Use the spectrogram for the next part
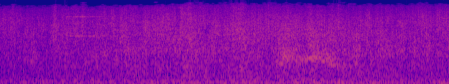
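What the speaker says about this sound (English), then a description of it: "I am like inside the explosion basically" A huge explosion in the action game Bayonetta roars as a dense, sustained rumbling blast that fills the whole clip at steady high loudness, with no let-up and no voices.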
